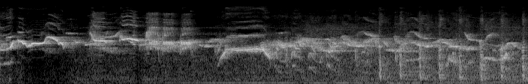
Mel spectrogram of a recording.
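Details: Chinese hwamei, a tame caged bird with a strong voice, pours out warbling whistled phrases that slide and twist, ending in a series of short sharp notes with ticking.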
